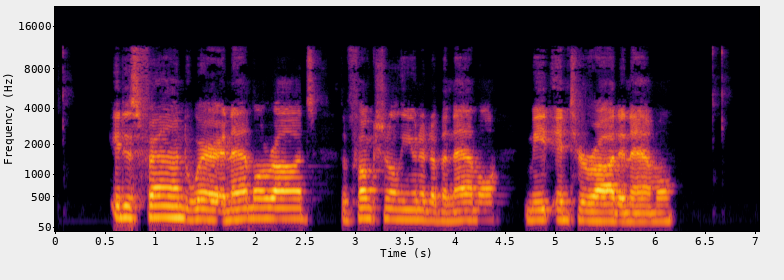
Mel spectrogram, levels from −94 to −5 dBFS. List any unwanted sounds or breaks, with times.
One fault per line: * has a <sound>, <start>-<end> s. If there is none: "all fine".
all fine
